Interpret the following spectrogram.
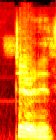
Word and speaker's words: Tyranids: Tyranids, thank you.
